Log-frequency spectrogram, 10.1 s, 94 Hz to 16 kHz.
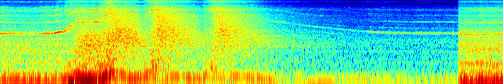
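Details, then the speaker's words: Supercharged engine with its ESS G3r supercharger back from ESS after being sent in over a questioned clanking noise, revved after a long drive: a clean supercharger whine climbing and falling with engine speed, no clanking. Normal. "Well, I think it's doing pretty darn good."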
